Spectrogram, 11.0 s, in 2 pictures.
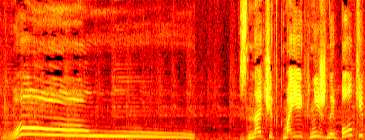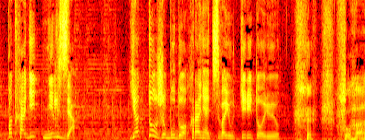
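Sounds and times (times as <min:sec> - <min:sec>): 
speech: 0:00.0 - 0:00.5, 0:03.6 - 0:06.7, 0:07.4 - 0:10.9
voice imitating a wolf howl: 0:00.0 - 0:03.0.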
